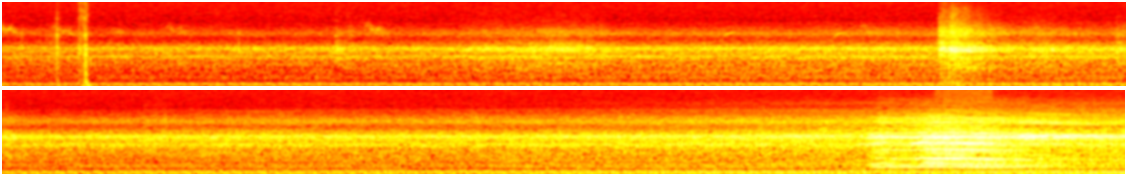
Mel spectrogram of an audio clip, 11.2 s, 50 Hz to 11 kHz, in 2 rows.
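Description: NJ Transit ALP-45DP locomotive approaching, its steady low drone growing slowly louder, then sounding its horn in one short blast about ten seconds in.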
